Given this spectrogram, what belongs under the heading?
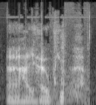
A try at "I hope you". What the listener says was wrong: I hope. Ici, on observe un H. C'est ce qu'on appelle le H parasite.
